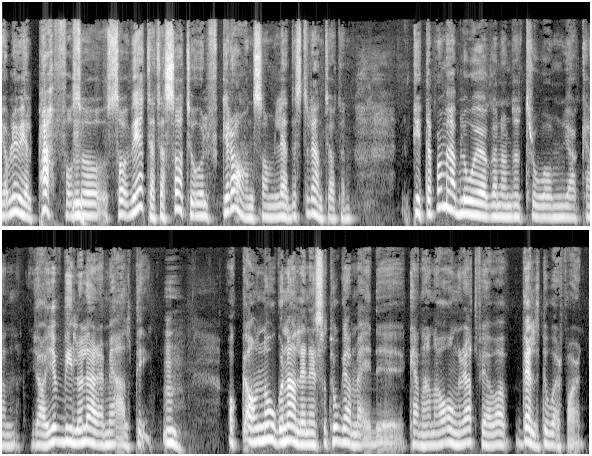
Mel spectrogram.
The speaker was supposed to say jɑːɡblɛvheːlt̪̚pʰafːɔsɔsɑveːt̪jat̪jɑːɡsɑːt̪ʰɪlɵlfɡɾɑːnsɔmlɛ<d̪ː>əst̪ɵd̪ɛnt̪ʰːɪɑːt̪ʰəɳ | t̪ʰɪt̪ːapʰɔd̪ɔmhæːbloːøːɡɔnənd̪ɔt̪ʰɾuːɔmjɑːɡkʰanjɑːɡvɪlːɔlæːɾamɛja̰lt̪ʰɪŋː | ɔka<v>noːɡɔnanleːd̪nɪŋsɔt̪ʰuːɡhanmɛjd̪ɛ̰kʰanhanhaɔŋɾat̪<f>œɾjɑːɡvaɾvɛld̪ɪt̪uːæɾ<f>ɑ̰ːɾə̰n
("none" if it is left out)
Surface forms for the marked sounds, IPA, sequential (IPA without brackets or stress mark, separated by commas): d̪ː, v, f, f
